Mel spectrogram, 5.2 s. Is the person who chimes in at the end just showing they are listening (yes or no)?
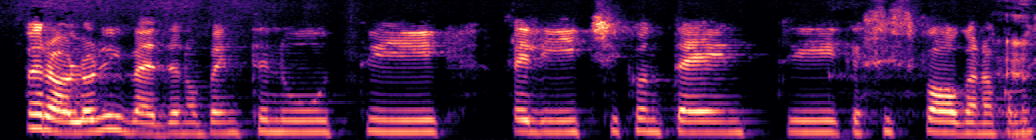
yes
